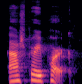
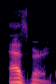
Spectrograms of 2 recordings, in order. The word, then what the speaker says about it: Asbury Park: Ashbury Park. Asbury.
